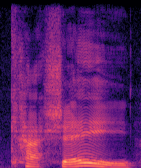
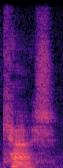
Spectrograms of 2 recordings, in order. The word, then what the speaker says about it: cache: up how to pronounce see a CH e cash so what is shut the up shut up so it is pronounced cash great I was like saying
